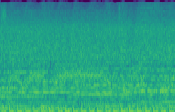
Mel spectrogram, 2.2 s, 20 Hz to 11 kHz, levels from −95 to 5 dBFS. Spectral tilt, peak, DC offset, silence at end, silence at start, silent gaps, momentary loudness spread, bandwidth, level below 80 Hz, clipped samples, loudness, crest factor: -3.5 dB/octave; -6 dBFS; 0.4%; 0 s; 0 s; none; 0 LU; 10.5 kHz; -22 dBFS; under 0.1%; -17 LUFS; 10 dB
